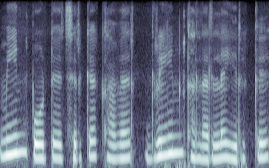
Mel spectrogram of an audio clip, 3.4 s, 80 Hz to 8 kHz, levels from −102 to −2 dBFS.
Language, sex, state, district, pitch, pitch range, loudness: Tamil, female, Tamil Nadu, Nilgiris, 205 Hz, 200-230 Hz, -16 LUFS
